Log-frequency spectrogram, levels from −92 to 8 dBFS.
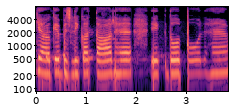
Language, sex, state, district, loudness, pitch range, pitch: Hindi, female, Bihar, Jamui, -16 LUFS, 230-240 Hz, 230 Hz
